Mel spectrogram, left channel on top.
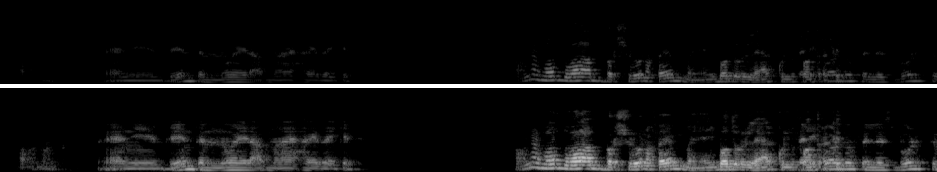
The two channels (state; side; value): quieter; left; 20.2 dB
